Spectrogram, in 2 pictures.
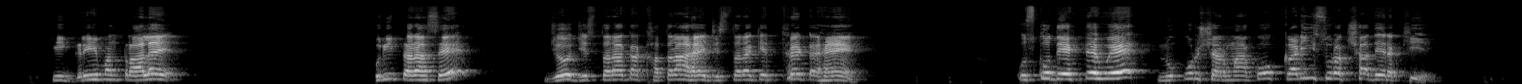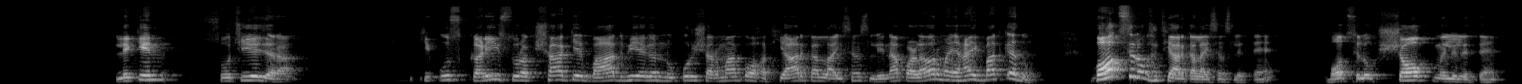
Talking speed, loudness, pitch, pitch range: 135 wpm, -23 LUFS, 210 Hz, 185-245 Hz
